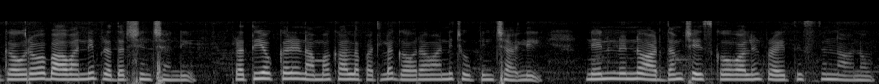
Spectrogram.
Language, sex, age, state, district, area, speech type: Telugu, female, 18-30, Telangana, Jangaon, urban, spontaneous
